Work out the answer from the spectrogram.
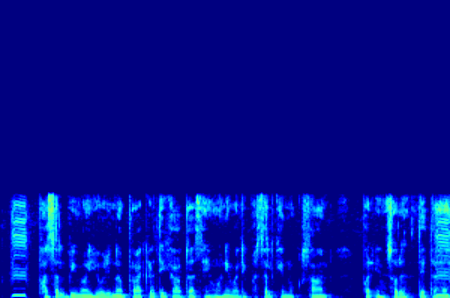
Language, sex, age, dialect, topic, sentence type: Hindi, male, 31-35, Garhwali, agriculture, statement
